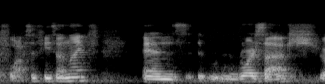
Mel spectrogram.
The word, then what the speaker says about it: Rorschach: There's a character in it whose name is Rorschach, and that's how that's pronounced, right? Like the inkblot test? – Rorschach.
